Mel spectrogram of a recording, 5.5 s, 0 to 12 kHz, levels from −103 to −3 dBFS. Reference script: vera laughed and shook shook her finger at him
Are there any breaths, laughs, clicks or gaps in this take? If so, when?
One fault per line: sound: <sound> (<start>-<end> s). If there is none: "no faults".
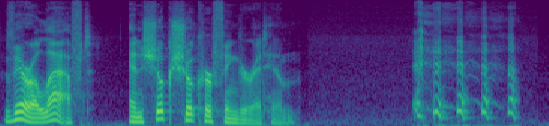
sound: laugh (4.1-5.2 s)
